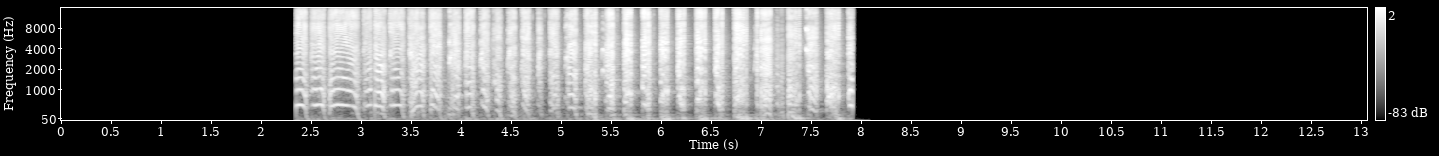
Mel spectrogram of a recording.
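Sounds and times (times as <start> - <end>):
short squeaks: 2.4 - 8.0.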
